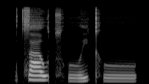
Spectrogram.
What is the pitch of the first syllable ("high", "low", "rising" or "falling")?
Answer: high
